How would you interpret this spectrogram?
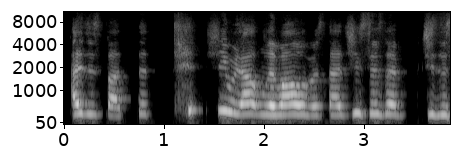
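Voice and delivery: laughing and crying. Retold or imitated. Daughter at her grandmother's graveside, imitated laughing and crying. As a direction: mimic someone laughing through tears. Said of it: "She's laughing and crying at the same time".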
